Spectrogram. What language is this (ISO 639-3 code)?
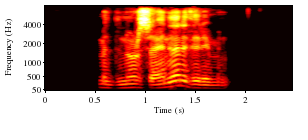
kab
